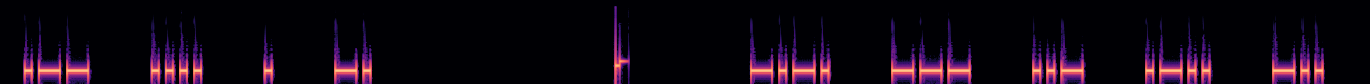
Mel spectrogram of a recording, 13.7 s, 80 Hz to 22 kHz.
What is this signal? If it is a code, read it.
Morse code, heard as a keyed tone, about 17 wpm, spaced as for 10 wpm, 700 Hz. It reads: WHEN COULD
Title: 3x Character Spacing - Top 100 Words - 17wpm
